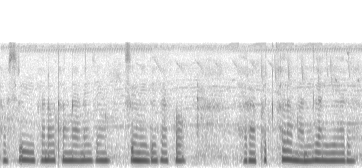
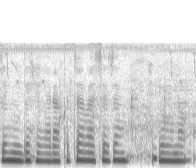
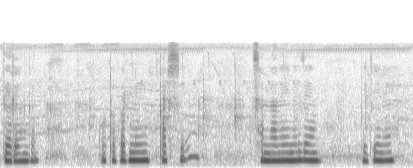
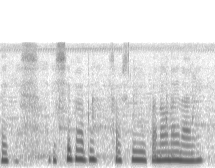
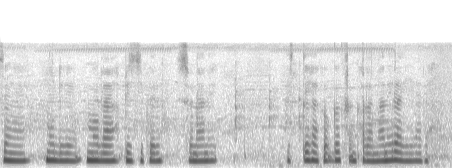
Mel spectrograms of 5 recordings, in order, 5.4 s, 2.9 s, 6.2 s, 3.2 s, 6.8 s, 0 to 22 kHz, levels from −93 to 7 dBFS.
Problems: constant background noise, low volume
